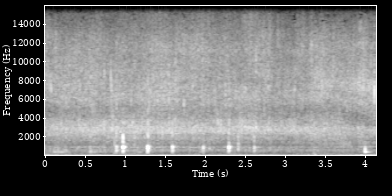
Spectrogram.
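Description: Mushrooms and onions braising in a Dutch oven for one-pot Swedish meatballs: a soft, steady sizzle with a few light clinks of a utensil against the cast iron, close and without talk.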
